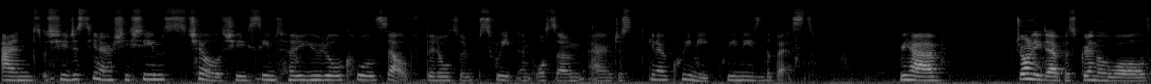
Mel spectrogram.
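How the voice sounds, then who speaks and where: A woman at medium pitch and a fairly slow pace, with audible room echo. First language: German. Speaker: YouTuber. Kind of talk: video commentary. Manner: animated.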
